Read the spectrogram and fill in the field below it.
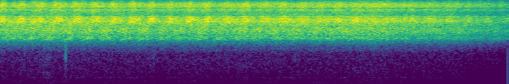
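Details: Many cicadas shrill together in an even, high-pitched sizzling drone that holds steady and then fades slightly in the final second.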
